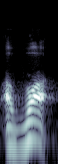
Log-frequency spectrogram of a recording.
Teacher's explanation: تجد بأن الصوت محصور بين قبة الحنك واللسان. أيضا الصوت محصور بين قبة الحنك واللسان.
